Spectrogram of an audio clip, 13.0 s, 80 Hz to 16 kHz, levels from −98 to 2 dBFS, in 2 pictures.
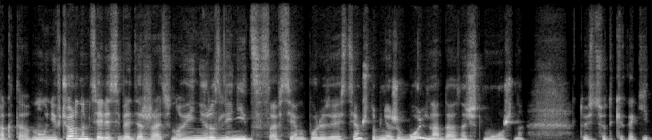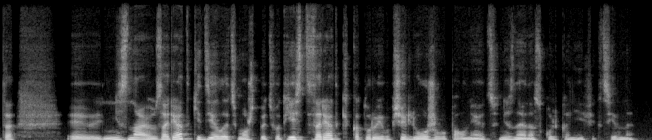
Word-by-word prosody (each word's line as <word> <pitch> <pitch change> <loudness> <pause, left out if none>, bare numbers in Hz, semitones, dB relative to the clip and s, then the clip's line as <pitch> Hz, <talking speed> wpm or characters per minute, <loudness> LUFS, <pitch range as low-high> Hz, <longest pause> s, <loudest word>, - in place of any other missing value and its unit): как-то, - - -4
ну, 185 0 +1
не 185 - +3
в 185 - -6
чёрном 275 -3 +7
теле 215 -6 +4
себя 175 -1 -1
держать, 170 0 -1
но 190 - 0
и 205 - +4
не 200 0 +7
разлениться 205 +1 +5
совсем, 175 -2 -4
пользуясь 170 -1 -1
тем, 280 - +1
что 245 -9 -5
мне 185 0 +2
же 180 +1 0
больно, 220 - +2
значит, 190 -1 -3
можно. 160 -2 -3 0.5
То 195 - -7
есть 190 +1 -7
всё-таки 215 -1 -9
какие-то, 190 +2 -7 0.5
э, 140 -4 -3
не 170 +4 0
знаю, 180 -3 +1
зарядки 220 +8 +1
делать. 170 -3 0
Может 170 +1 -3
быть, - - -7
вот 170 - -6
есть 205 0 +1
зарядки, 210 +2 +1
которые 175 -1 -2
вообще 170 +2 -3
лёжа 170 0 -1
выполняются. 150 +4 -5
Не 175 - -1
знаю, 170 - 0
насколько 165 +2 -7
они - - -6
эффективны. 85 +1 -9
180 Hz, 200 wpm, -21 LUFS, 165-200 Hz, 0.5 s, чёрном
